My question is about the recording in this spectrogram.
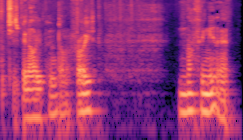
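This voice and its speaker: The Englishman's lowish voice comes across gravelly and unhurried, with a little hiss or hum in the recording. Exploring the vacant house on camera, he shares eager, marvelling asides with his vlog audience.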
